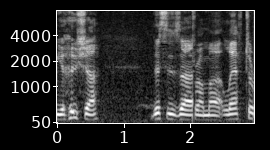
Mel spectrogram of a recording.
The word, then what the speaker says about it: Yahshua: This is the Mashiach's name, Yahshua. This is from left to right. The first three letters are pronounced as Yahu, and the last two letters are Shah.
